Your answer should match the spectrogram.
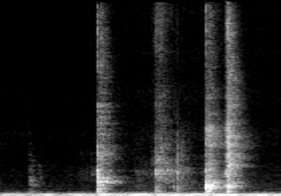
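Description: Thick cardboard pages of a board book being handled and turned, giving a few short soft taps and clicks, over a steady low hum.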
